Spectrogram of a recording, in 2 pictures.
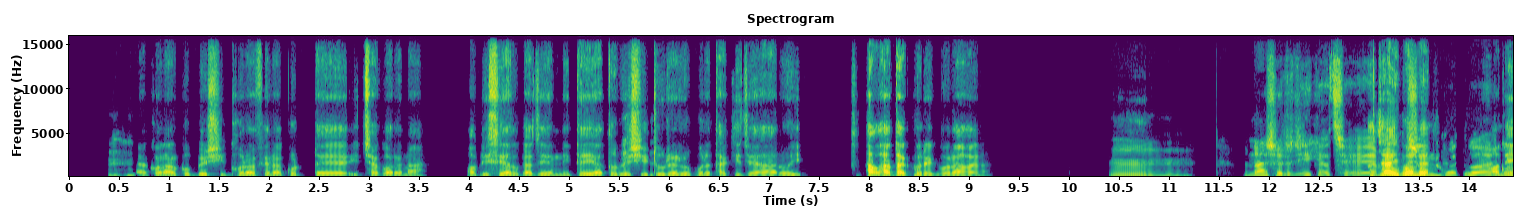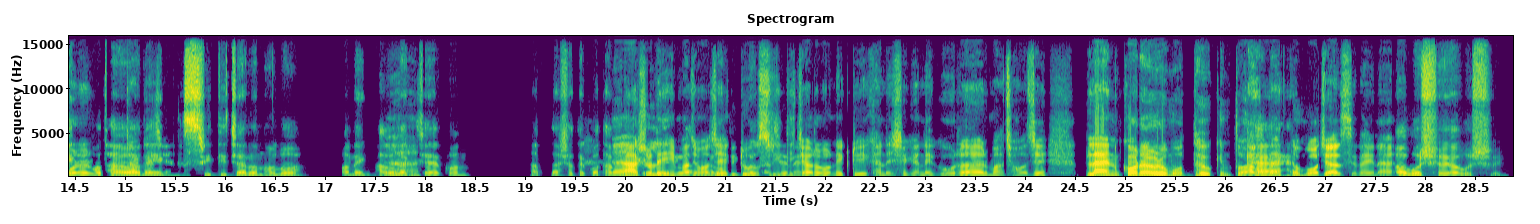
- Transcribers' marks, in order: chuckle; laughing while speaking: "আলাদা করে ঘোরা হয় না"; laughing while speaking: "একটা মজা আছে, তাই না?"
- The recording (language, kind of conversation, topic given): Bengali, unstructured, ভ্রমণ করার সময় তোমার সবচেয়ে ভালো স্মৃতি কোনটি ছিল?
